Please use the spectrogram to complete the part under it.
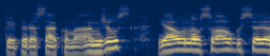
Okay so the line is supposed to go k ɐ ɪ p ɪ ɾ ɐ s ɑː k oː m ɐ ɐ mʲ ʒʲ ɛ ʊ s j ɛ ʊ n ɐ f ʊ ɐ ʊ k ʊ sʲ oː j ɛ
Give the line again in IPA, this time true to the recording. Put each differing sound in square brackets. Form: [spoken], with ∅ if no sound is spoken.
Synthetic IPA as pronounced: k ɐ ɪ p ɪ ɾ ɐ s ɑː k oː m ɐ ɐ mʲ ʒʲ ɛ ʊ s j ɛ ʊ n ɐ [s] ʊ ɐ ʊ [ɡ] ʊ sʲ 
